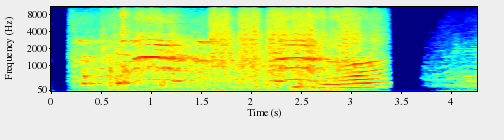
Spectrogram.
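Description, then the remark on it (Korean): A newborn baby, the first born in 2021, cries loudly just after midnight at a maternity hospital in one long, strained wail of about three seconds, its pitch rising and falling, before it cuts off, leaving only a faint trailing sound. “명시가 되자 우렁찬 아기 울음소리가 화면을 통해 병원을 가득 채웁니다.”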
